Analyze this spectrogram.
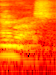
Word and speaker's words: Emerage: As far as we know, we pronounce it an emerage. Emerage. Yeah, the way someone with a British accent would say hemorrhage.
